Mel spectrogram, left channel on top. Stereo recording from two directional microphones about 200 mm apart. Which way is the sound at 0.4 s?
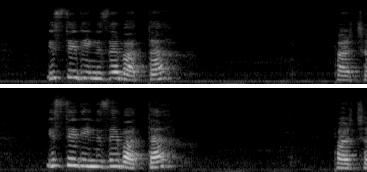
35° right (ahead or behind).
